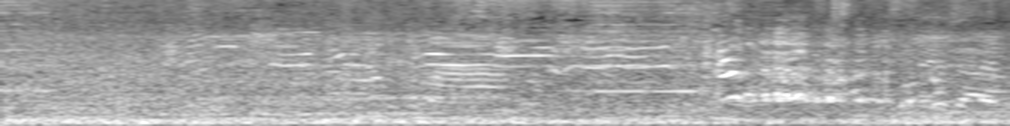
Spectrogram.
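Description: Native chickens call out repeatedly in short warbling bursts over a busy background of market chatter and traffic noise at a market day in Toril.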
